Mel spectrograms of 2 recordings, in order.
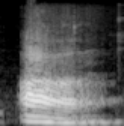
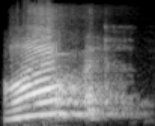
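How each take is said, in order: First: "R" as a reduced weak form, dropped low; unstressed, low "R". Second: "R" as a full strong form, high and rising; stressed, higher "R" with a rise. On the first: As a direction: say "R" lightly, pitched well down. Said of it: "R is weaker form". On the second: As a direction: give "R" its full vowel, pitched up. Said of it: "R is a stronger form". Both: Shown as a demonstration.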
